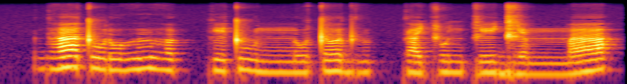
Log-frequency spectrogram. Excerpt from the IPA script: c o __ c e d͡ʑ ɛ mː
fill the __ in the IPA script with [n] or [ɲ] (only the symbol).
ɲ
